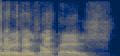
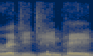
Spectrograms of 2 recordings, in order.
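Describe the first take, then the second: First: The first name is said with a stylised inflection. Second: The first name is said plainly as Reggie. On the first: The speaker calls it right. "I keep saying his name with a certain inflection" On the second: The speaker calls it wrong. "and that's terrible"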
